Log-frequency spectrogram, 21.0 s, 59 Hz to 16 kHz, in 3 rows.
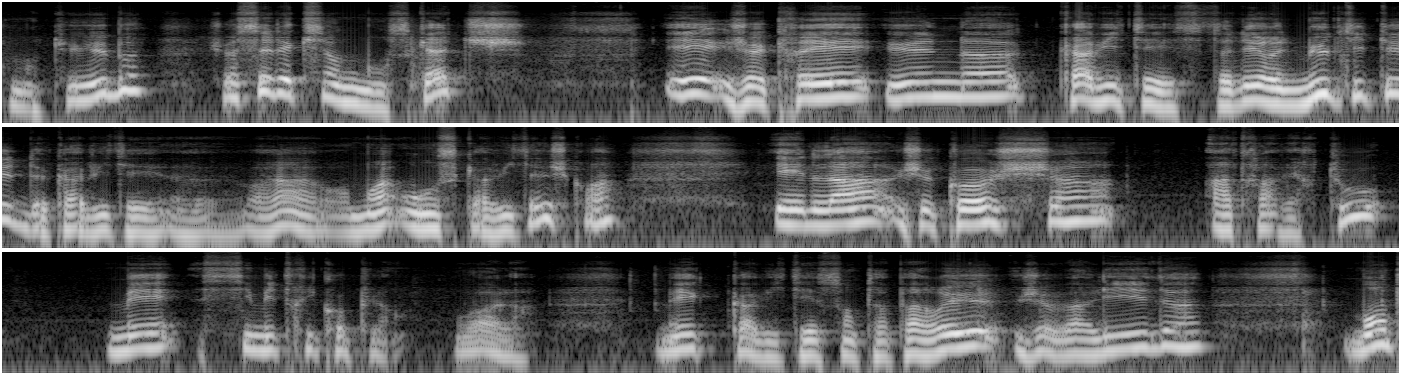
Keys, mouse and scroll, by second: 1.1 click, 6.6 click, 12.4 click, 13.3 click, 15.0 click, 16.2-17.2 scroll down 3, 17.5-18.2 right drag, 19.0 click, 19.8-20.7 scroll down 4.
